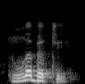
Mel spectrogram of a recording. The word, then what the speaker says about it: liberty: Notice here, R here, it is not pronounced. The shava, it is silent. Liberty.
